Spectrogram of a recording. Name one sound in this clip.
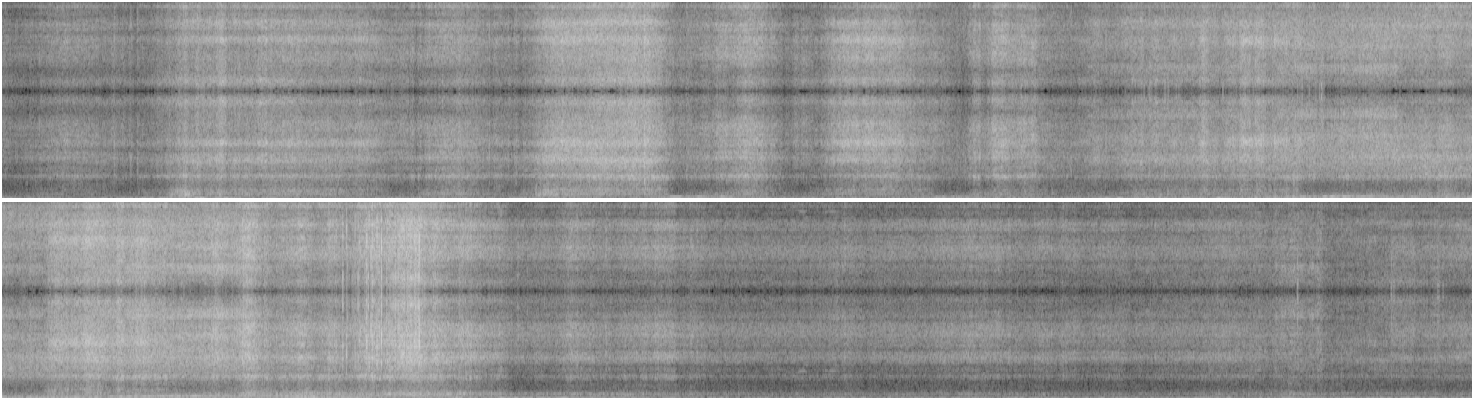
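Wind rushes and buffets past close by.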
